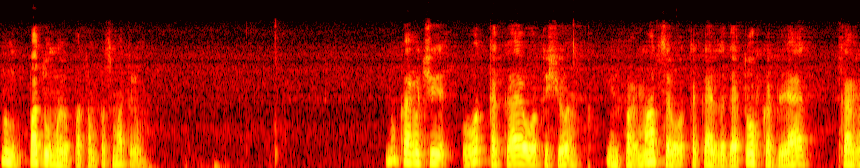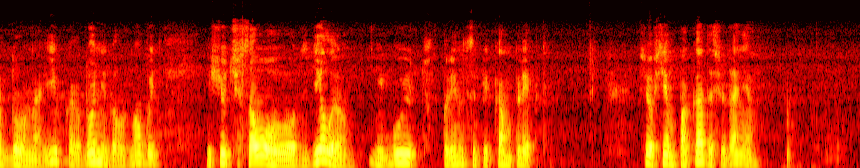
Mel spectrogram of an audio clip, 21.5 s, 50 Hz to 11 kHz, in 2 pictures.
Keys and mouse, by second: 3.5-7.2 middle drag, 8.3-10.6 middle drag.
